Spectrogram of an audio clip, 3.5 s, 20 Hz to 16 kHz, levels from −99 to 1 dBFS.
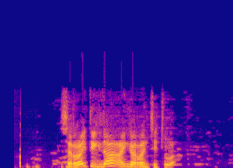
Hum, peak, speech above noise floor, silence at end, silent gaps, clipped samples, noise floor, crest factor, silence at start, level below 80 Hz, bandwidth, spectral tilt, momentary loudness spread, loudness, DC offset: none; 0 dBFS; 40 dB; 0.85 s; none; under 0.1%; -53 dBFS; 16 dB; 0.3 s; -60 dBFS; 7.8 kHz; -6.5 dB/octave; 20 LU; -14 LUFS; under 0.1%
